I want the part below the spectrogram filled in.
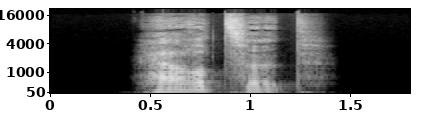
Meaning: second-person plural subjunctive I of herzen
- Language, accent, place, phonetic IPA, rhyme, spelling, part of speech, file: German, Germany, Berlin, [ˈhɛʁt͡sət], -ɛʁt͡sət, herzet, verb, De-herzet.ogg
